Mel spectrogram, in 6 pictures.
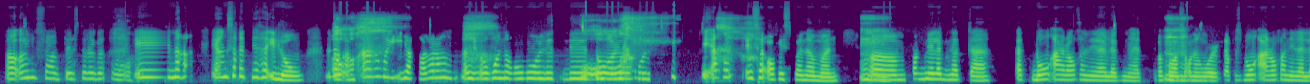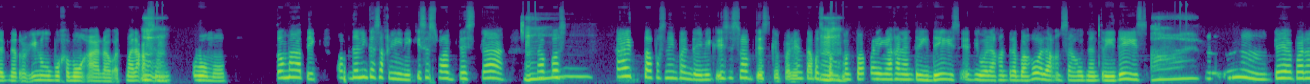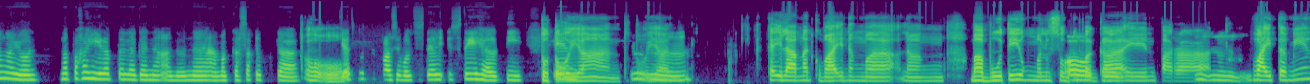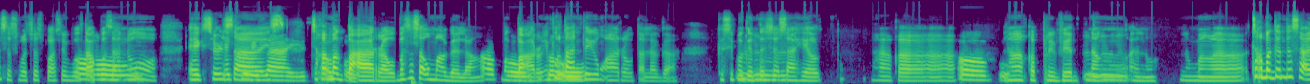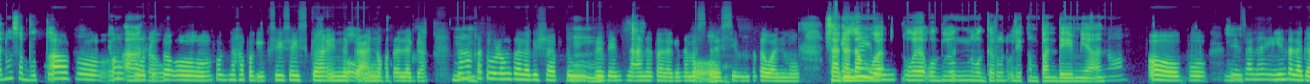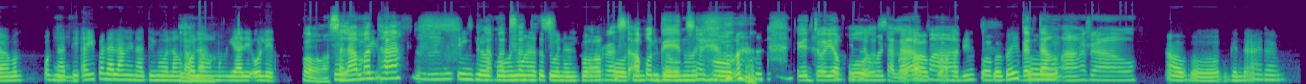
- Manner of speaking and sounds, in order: mechanical hum; distorted speech; chuckle; other background noise; chuckle; tapping; tongue click; tongue click; in English: "as much as posibble, stay stay healthy and"; swallow; in English: "vitamins as much as possible"; swallow; laugh; chuckle; wind
- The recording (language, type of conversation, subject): Filipino, unstructured, Ano ang palagay mo sa naging epekto ng pandemya sa buhay ng mga tao?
